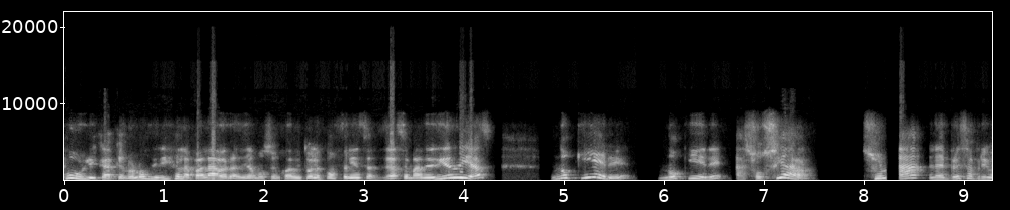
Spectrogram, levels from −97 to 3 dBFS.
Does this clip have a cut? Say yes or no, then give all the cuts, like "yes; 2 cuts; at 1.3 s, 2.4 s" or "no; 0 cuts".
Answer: yes; 2 cuts; at 2.1 s, 8.2 s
